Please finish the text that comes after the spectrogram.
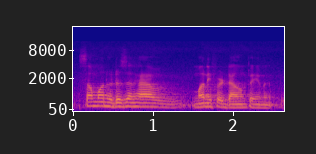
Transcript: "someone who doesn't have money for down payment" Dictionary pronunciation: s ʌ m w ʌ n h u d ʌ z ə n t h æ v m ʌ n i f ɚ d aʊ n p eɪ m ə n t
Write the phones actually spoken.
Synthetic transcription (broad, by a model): s ʌ m w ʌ n h u d ʌ z ə n t h æ v m ʌ n i f ɚ d aʊ n p eɪ m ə n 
